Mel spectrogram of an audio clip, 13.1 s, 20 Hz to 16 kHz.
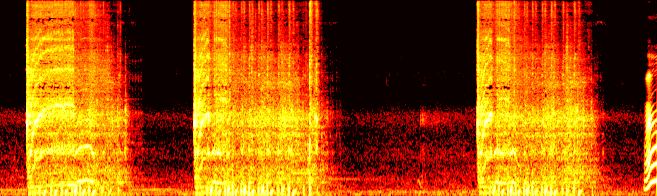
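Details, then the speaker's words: Duromax 18 hp engine started with choke set and no throttle: fires three times, runs about two seconds, then fades and dies; starts but won't hold idle, stalls after starting. "Still died"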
